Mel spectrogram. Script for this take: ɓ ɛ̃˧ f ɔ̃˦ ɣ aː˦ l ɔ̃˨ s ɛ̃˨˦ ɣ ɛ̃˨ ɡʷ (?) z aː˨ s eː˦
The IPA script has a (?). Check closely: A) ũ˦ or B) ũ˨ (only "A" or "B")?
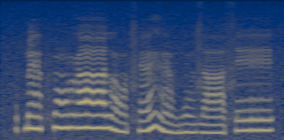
B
